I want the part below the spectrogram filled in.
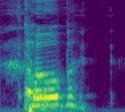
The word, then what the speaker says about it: Tobe: Toby Hooper does this. – You mean Tobe? – Tobe. – There's no accent on the E, so people, it's Tobe.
